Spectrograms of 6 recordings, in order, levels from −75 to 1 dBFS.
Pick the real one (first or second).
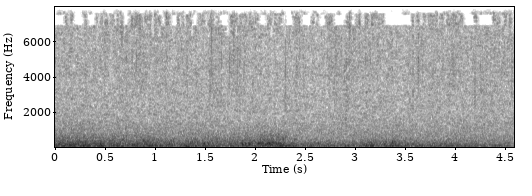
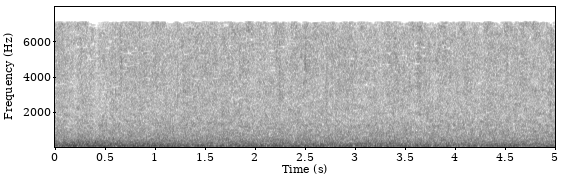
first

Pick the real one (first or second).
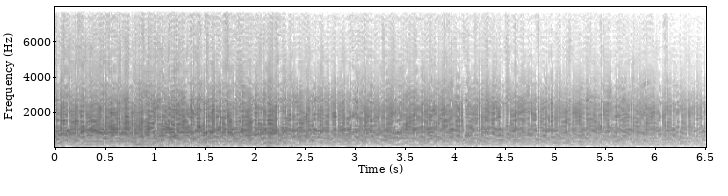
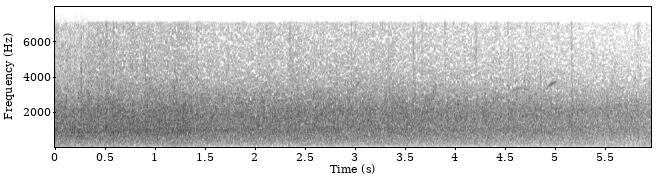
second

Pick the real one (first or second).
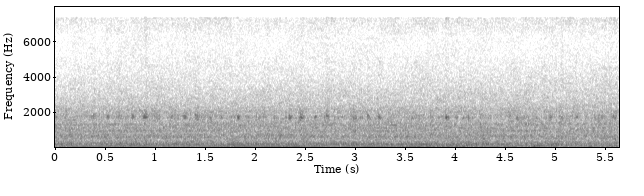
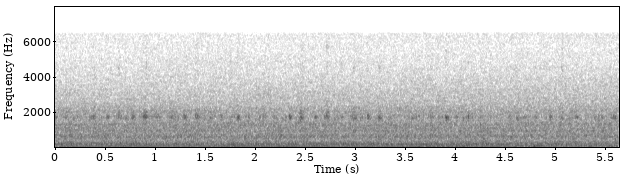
second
